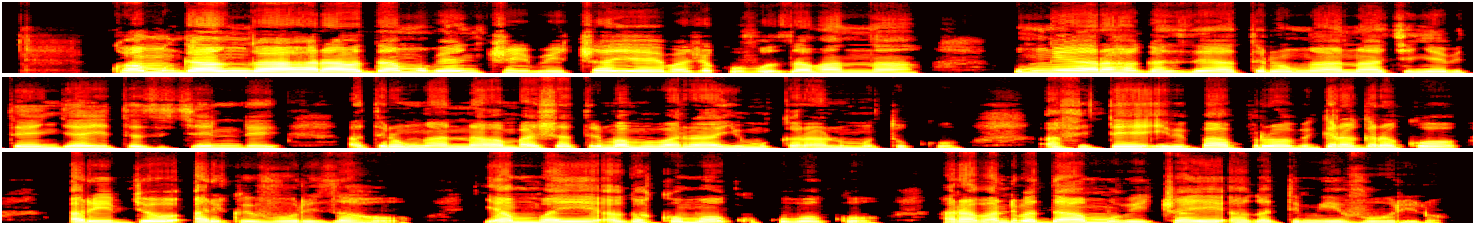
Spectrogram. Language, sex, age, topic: Kinyarwanda, female, 18-24, health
